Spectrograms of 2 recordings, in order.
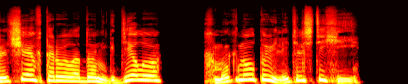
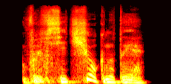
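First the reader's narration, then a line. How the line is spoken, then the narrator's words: Hissing. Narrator (Russian): прошипела Вендетта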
